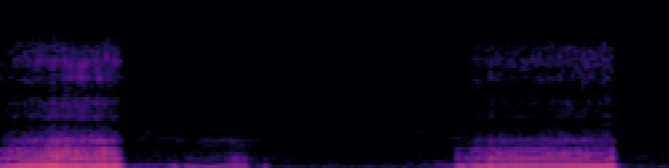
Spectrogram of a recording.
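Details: Red-coated Staffordshire Bull Terrier snoring in long, rattling, buzzy breaths separated by quiet pauses.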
